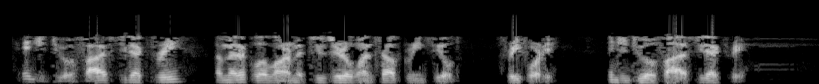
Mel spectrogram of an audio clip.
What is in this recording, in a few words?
FD Dpts VHF 156.240 Patch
